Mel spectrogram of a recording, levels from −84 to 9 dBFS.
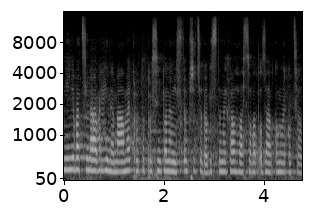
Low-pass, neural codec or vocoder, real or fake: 14.4 kHz; codec, 44.1 kHz, 2.6 kbps, SNAC; fake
